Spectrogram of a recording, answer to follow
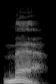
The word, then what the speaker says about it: me: The me, pronounced approximately as meh.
